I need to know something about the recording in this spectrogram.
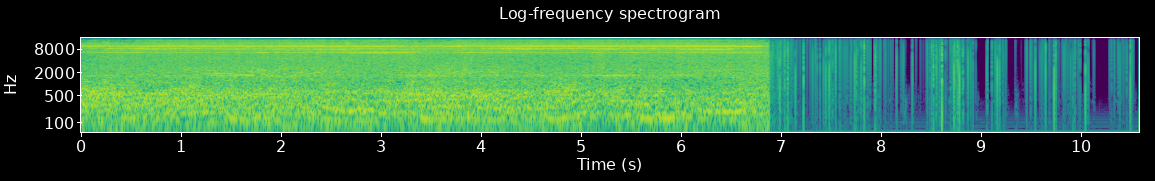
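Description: Extremely loud, heavily distorted noise with a few steady high tones. About seven seconds in it switches abruptly to harsh, choppy bursts broken by brief dropouts.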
